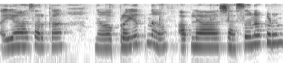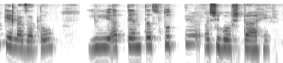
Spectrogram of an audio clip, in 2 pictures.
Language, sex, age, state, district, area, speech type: Marathi, female, 30-45, Maharashtra, Nashik, urban, spontaneous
